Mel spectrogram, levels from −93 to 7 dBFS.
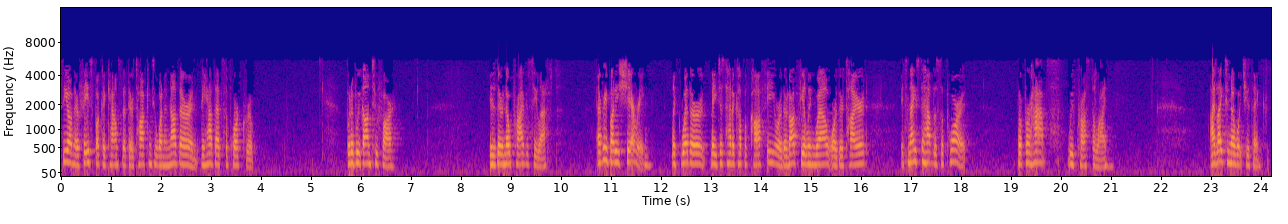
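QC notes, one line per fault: No faults found on this pass: level, timing and continuity hold steady throughout with nothing to flag.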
